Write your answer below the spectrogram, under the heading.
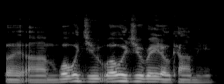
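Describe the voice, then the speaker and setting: Man in halting, casual gaming chat. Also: mid-range voice, dark tone. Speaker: podcast co-host.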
